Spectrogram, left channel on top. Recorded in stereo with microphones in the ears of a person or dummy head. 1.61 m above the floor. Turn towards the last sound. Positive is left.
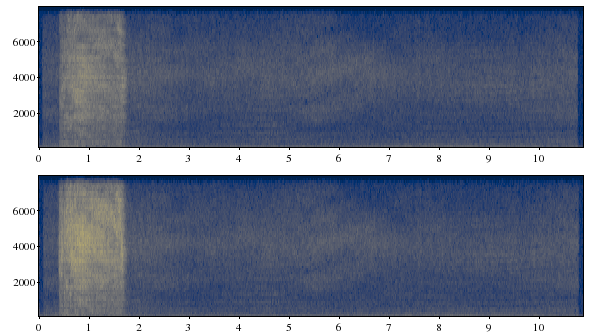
turn(degrees=-80)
